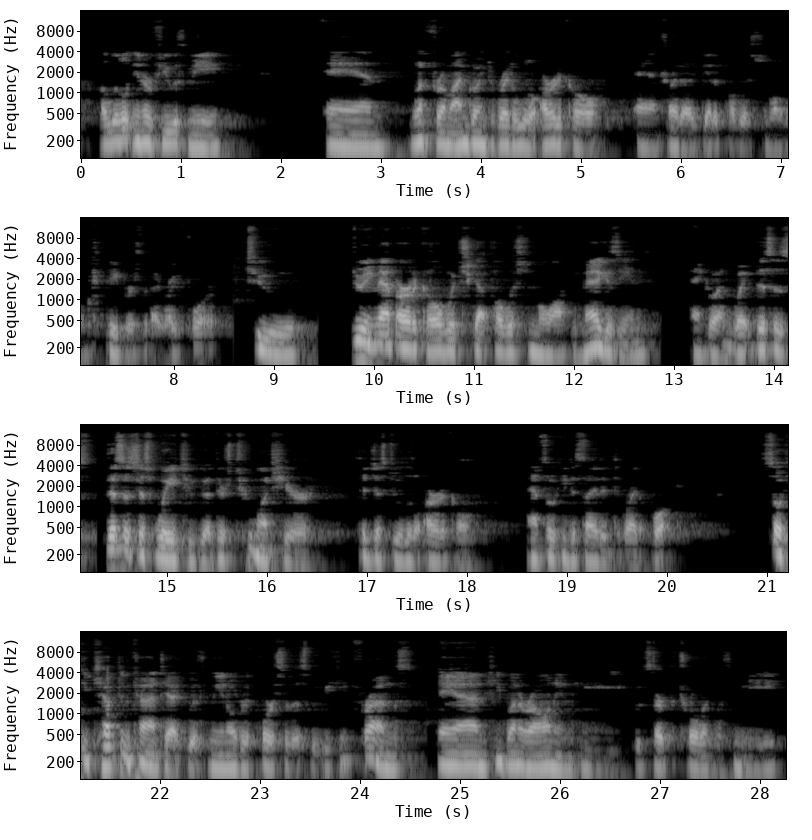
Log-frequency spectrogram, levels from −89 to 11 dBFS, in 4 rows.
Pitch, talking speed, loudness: 120 Hz, 205 wpm, -28 LUFS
